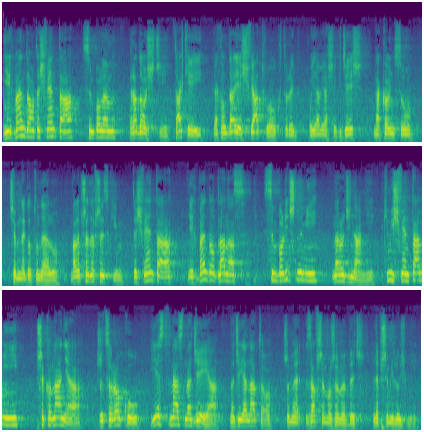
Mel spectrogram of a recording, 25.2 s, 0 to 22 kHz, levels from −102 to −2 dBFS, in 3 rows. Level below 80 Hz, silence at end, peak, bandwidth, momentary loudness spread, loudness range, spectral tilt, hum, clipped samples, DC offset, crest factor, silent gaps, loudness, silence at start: -56 dBFS; 0.05 s; 0 dBFS; 11.5 kHz; 9 LU; 2 LU; -4.5 dB/octave; none; under 0.1%; under 0.1%; 16 dB; none; -17 LUFS; 0 s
